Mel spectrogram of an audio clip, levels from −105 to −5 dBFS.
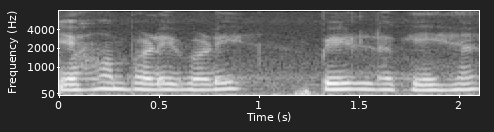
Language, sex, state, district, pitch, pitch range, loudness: Hindi, female, Chhattisgarh, Bastar, 205 Hz, 200-215 Hz, -16 LUFS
